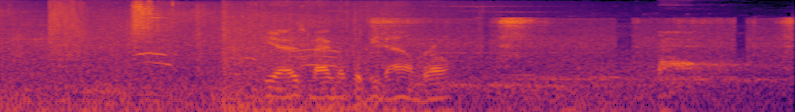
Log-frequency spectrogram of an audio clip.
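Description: Fire roars and crackles loudly.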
